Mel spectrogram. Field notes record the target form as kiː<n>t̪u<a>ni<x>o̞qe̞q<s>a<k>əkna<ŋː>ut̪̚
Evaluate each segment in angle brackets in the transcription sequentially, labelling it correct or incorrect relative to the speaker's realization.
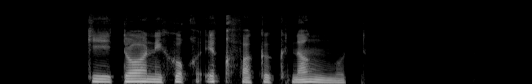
incorrect: none, correct, correct, incorrect: f, correct, correct

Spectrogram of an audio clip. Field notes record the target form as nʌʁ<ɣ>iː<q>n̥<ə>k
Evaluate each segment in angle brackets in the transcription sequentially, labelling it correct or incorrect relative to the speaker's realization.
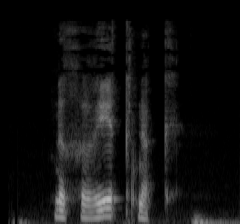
incorrect: v, correct, incorrect: a

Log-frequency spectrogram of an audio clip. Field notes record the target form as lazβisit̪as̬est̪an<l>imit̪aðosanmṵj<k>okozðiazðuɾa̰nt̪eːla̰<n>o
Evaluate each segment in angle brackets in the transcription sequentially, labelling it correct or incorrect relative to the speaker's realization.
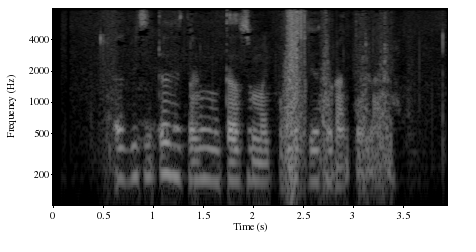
correct, incorrect: p, incorrect: ɲ

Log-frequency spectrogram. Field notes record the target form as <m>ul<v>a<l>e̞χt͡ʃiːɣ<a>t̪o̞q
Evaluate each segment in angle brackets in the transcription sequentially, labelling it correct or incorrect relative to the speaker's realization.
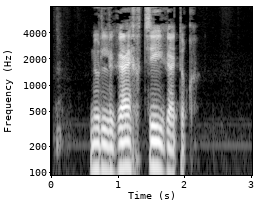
incorrect: n, incorrect: ɣ, incorrect: none, correct

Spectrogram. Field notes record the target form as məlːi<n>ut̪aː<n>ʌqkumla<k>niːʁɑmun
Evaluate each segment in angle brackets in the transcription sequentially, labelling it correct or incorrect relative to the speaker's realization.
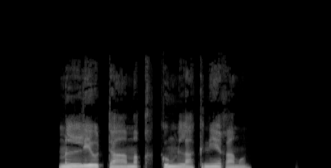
incorrect: none, incorrect: m, correct

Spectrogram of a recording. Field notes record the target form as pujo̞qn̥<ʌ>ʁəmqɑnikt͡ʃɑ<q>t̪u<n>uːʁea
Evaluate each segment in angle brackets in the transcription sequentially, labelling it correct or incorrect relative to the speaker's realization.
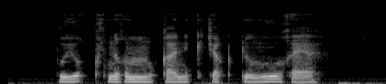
correct, correct, incorrect: ŋ

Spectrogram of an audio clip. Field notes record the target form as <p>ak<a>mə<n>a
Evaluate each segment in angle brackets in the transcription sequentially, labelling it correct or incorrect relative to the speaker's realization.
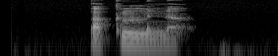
correct, incorrect: ə, correct

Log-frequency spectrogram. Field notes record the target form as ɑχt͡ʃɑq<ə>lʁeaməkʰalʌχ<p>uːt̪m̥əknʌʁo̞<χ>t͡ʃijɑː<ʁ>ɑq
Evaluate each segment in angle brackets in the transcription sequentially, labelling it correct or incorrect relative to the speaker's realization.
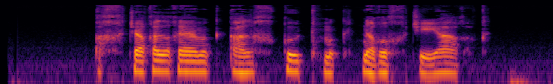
incorrect: ɑ, incorrect: q, correct, correct

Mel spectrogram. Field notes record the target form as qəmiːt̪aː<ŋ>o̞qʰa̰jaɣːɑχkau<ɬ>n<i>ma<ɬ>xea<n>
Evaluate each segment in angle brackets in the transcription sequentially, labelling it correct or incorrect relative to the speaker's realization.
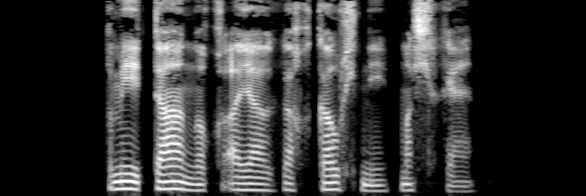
correct, correct, correct, correct, correct

